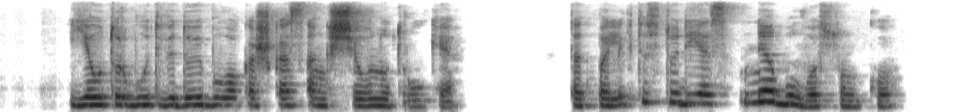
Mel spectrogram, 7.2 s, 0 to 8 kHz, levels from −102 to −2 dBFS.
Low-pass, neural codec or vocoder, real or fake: 7.2 kHz; none; real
